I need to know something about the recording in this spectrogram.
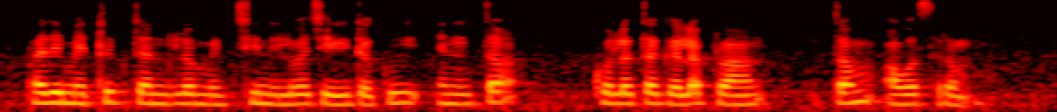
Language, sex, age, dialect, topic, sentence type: Telugu, female, 25-30, Central/Coastal, agriculture, question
